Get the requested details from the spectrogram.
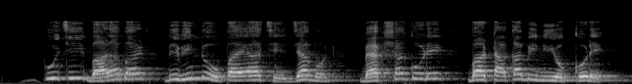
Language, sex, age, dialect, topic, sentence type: Bengali, male, 31-35, Standard Colloquial, banking, statement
